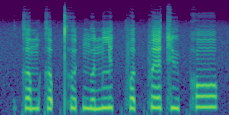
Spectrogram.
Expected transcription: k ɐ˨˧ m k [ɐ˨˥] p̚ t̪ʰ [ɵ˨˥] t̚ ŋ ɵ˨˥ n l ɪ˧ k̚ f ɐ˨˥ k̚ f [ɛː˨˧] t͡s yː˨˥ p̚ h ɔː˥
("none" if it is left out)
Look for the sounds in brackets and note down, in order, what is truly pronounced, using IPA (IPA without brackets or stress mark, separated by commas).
ɐ˨˥, ɵ˨˥, ɛː˧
